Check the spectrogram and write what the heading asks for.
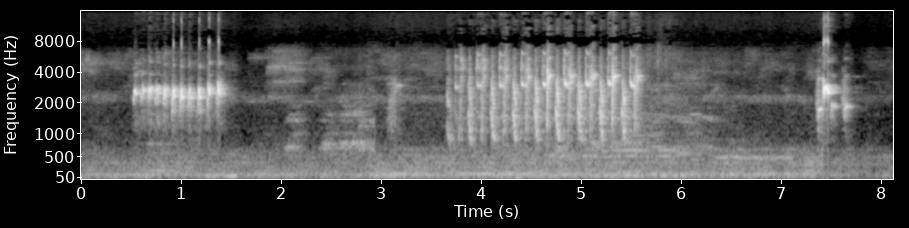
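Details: Yellow-vented bulbul singing to provoke other bulbuls into angry replies, amid low background rumble: a rapid chattered trill, then a long dense buzzy rattling phrase, and finally one sharp loud chip.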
